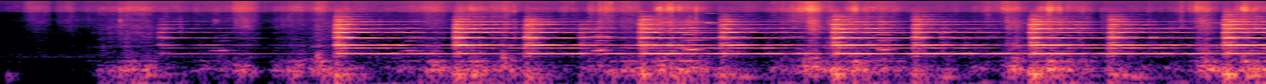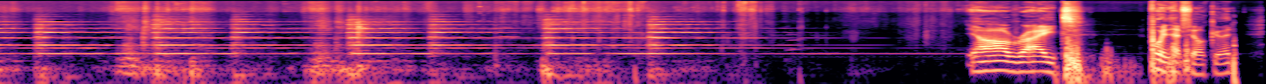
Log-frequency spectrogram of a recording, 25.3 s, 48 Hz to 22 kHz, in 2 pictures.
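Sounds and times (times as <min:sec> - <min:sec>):
church bell ringing: 0:01.7 - 0:21.9
speech: 0:22.4 - 0:23.6, 0:24.3 - 0:25.1.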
